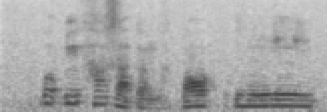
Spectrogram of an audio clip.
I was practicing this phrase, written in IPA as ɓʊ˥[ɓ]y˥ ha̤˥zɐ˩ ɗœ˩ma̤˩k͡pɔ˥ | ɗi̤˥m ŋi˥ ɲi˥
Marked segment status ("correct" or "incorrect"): correct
